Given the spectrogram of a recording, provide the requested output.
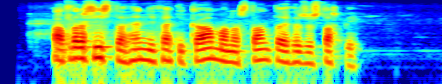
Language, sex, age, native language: Icelandic, male, 40-49, Icelandic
